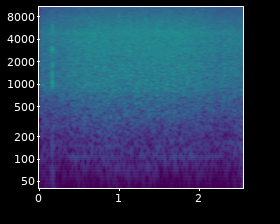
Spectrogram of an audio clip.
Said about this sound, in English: Heavy rainfall pours down on the densely forested slopes of Mount Kilimanjaro, Africa's highest mountain. Its impressive peak is veiled in haze. Torrents of water transform the steep, winding path up the mountain into a mudslide, carrying soil along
